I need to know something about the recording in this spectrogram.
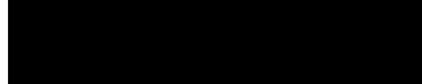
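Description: Complete silence: the audio track is cut dead, with no sound at all.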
